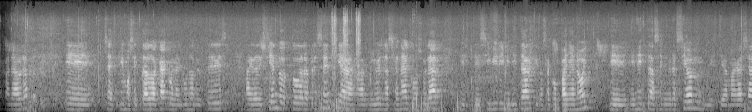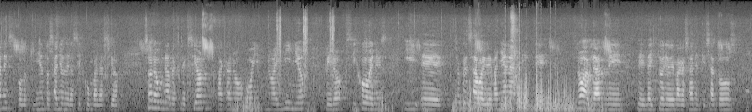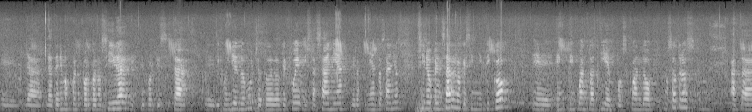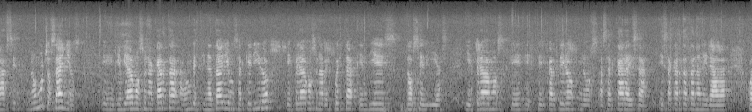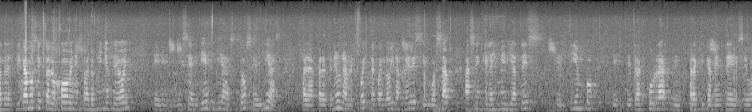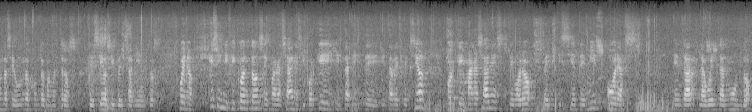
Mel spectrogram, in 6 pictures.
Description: Posteriormente en la Punta de San Pedro, se llevó a cabo un acto en el que se descubrió una placa conmemorativa a Magallanes, al pie del mástil del Pabellón Nacional.
Embajador de Portugal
